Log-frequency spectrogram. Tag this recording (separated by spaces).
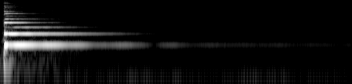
string strings music e guitar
